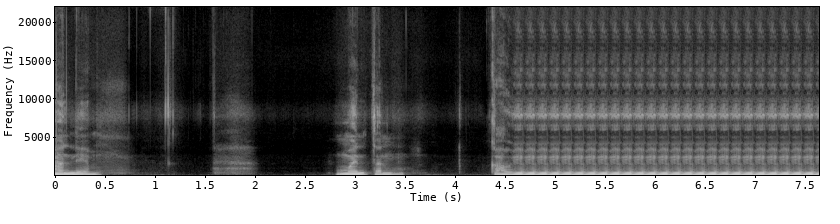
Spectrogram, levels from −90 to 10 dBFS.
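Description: From 4.68 s to the end of the clip, the playback chain most likely stalled and kept resending the last fragment it held, producing a broken-record loop. A slice of speech about 121 ms long repeats exactly, back to back, 25 times, turning into a rapid stutter with a fixed rhythm of roughly eight repeats per second. The speech that should have followed is gone, and the loop never releases.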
